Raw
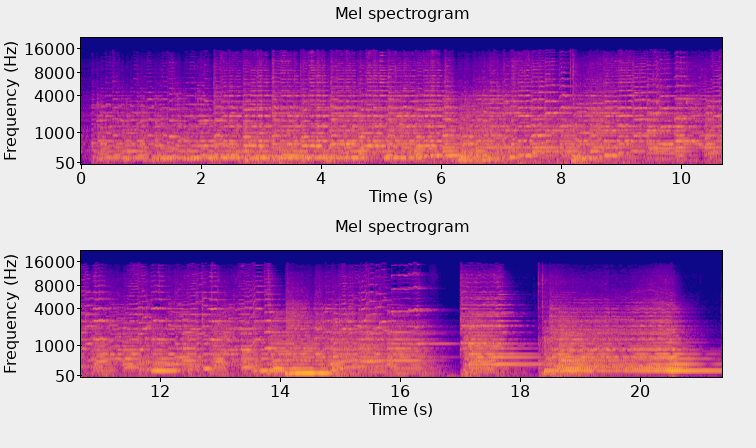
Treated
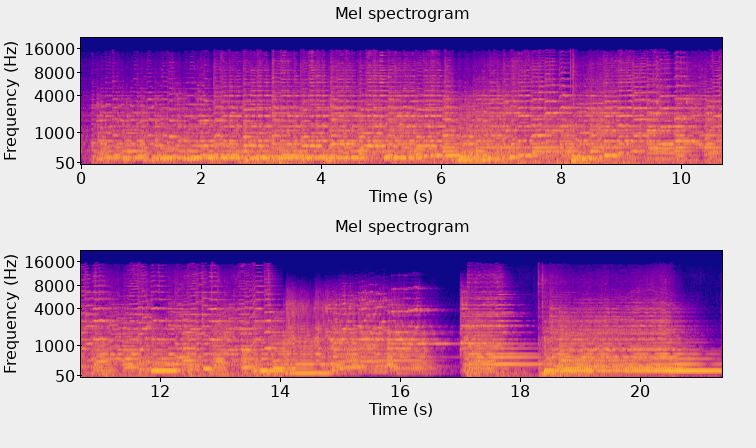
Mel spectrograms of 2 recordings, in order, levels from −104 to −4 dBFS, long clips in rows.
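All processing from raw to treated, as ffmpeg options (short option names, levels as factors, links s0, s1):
-filter_complex "[0:a]asettb=1/sr,asplit=3[s0][s1][s2];[s0]atrim=end=14.054[s3];[s1]atrim=start=14.05:end=17.12,asetpts=PTS-STARTPTS,afade=t=in:d=0.004:c=qsin,afade=t=out:st=3.066:d=0.004:c=qsin,aphaser=in_gain=1:out_gain=1:delay=1.1:decay=0.38:speed=1.7:type=triangular,asoftclip=type=hard:threshold=0.0531,highpass=f=160:w=0.5412,highpass=f=160:w=1.3066,equalizer=f=180:t=q:w=4:g=-7,equalizer=f=440:t=q:w=4:g=-4,equalizer=f=1300:t=q:w=4:g=7,equalizer=f=2700:t=q:w=4:g=-7,equalizer=f=4500:t=q:w=4:g=5,lowpass=f=6600:w=0.5412,lowpass=f=6600:w=1.3066[s4];[s2]atrim=start=17.116[s5];[s3][s4]acrossfade=d=0.004:c1=hsin:c2=qsin[s6];[s6][s5]acrossfade=d=0.004:c1=qsin:c2=hsin,lowshelf=f=170:g=7.5,alimiter=limit=0.0841:level=0:latency=1:release=148,volume=2"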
